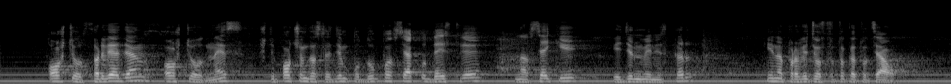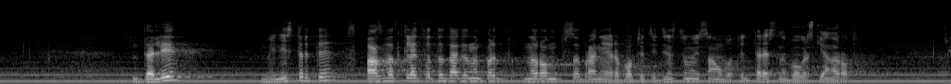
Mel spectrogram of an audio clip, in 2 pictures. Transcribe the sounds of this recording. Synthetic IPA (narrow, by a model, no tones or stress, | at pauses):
ɔʃt̪ɛot̪pɤɾvijəd̪ɛnɔʃt̪ɛod̪nɛs | ʃt̪ɛpɔt͡ʃnɛmd̪ɐslɛd̪impod̪upəfsʲjakod̪ɛjst̪viɛ | nɐfsɛkʲi | ɛd̪inminist̪əɾ | inɐpɾɐvit̪ɛlˠst̪vot̪okɐt̪ɔt̪sʲalˠo̰ | d̪ɐli | minist̪ɾit̪ɛ | spazvət̪klɛt̪vət̪əd̪ad̪ɛnɐpɾɛt̪ | nɐɾɔd̪not̪o̥sɐbɾaniɛɾɐbɔt̪ʲjət̪ɛd̪inst̪vɛnoisamovɐfint̪ɛɾɛsnɐbɤlˠɡəɾsk̟ijənɐɾɔt̪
